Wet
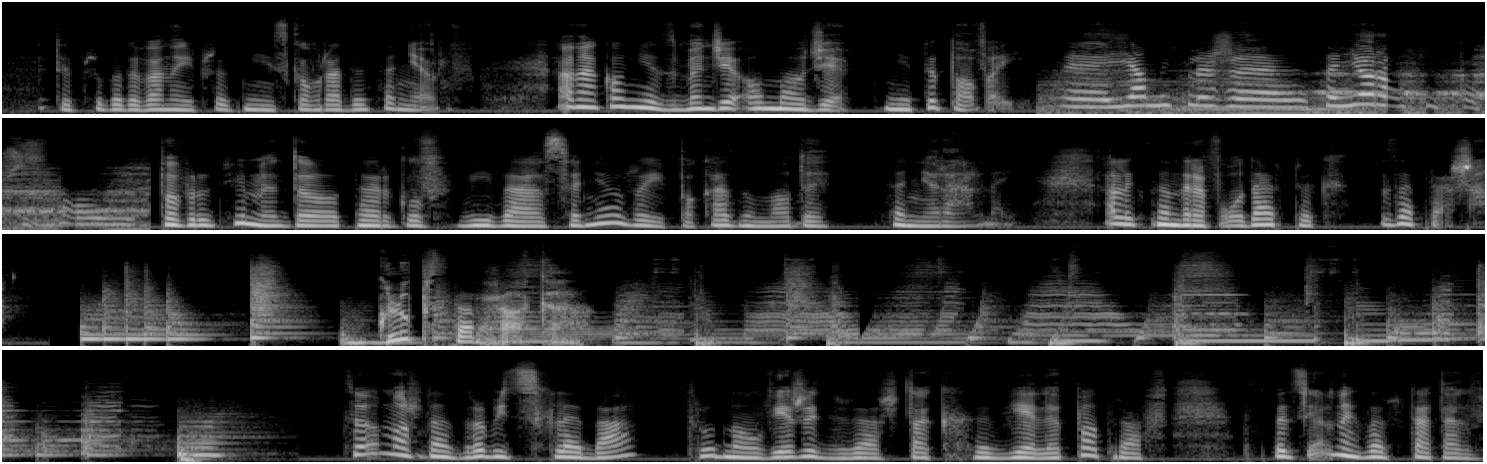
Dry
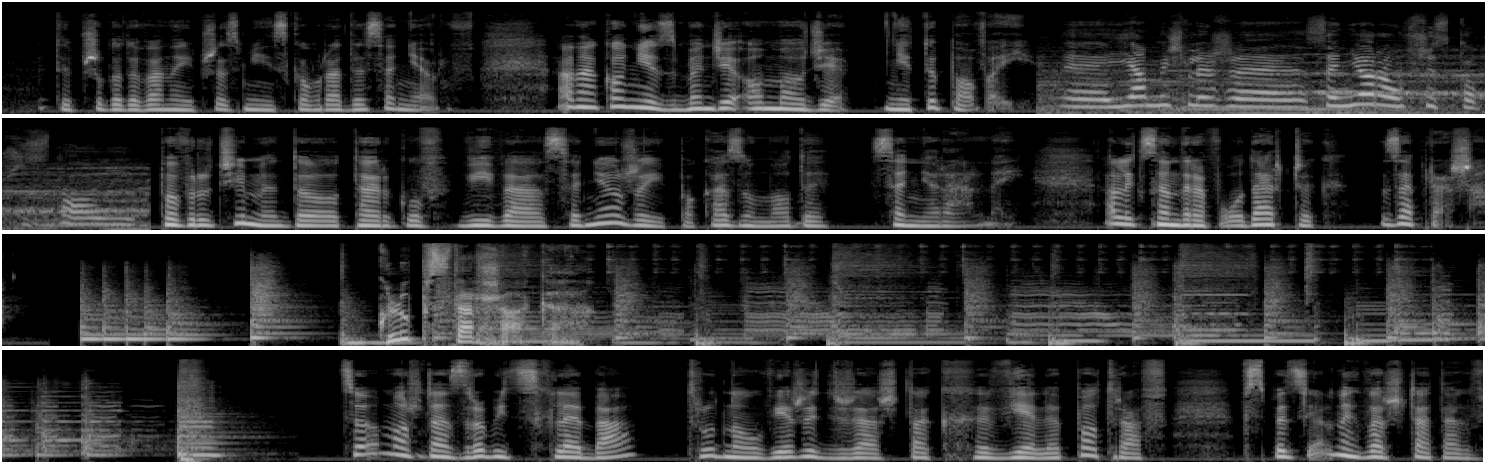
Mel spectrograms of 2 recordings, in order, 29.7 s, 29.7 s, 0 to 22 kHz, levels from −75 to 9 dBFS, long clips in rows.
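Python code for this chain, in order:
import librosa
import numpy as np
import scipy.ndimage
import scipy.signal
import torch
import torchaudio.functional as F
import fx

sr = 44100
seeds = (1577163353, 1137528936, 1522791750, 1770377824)

y = fx.over_compress(x, sr, threshold_db=-31.0, ratio=-1.0, at=(6.92, 7.79))
y = fx.dispersion(y, sr, late='highs', ms=91.0, hz=620.0, at=(19.11, 20.57))
y = fx.filter_lfo_lowpass(y, sr, shape='sine', hz=1.5, low_hz=540.0, high_hz=6300.0, q=0.85)
y = F.gain(torch.from_numpy(y), 3.0).numpy()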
